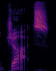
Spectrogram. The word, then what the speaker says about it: JWT: otherwise known as JWTs, otherwise known as Jots. Um, which I've always found a bit odd, but that is the intended or at least the accepted pronunciation.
